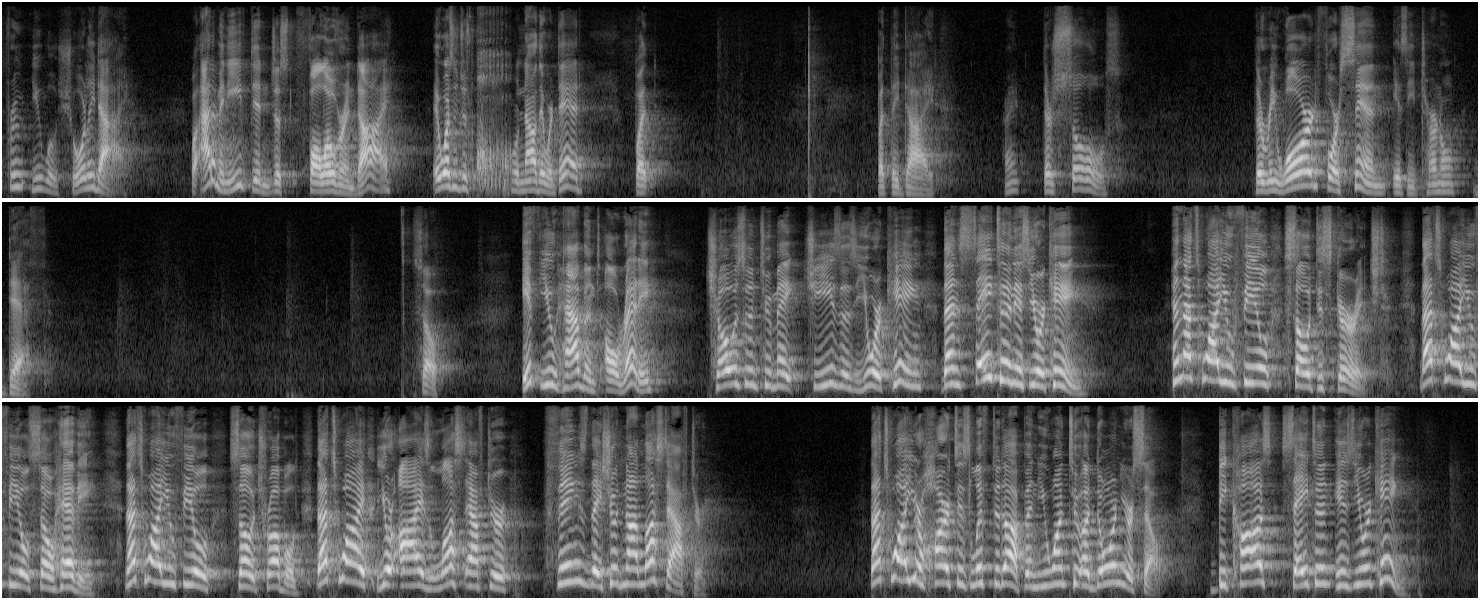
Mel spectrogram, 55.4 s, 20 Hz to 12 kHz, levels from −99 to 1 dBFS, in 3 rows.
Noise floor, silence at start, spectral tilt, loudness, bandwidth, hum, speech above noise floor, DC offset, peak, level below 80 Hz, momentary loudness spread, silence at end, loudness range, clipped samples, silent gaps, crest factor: -71 dBFS; 0.1 s; -3 dB/octave; -23 LUFS; 11.5 kHz; none; 48 dB; under 0.1%; -4 dBFS; -74 dBFS; 16 LU; 0.9 s; 17 LU; under 0.1%; none; 20 dB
